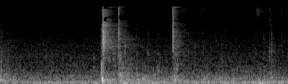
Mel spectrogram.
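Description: A metal door handle clanks as a hand pushes on it.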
